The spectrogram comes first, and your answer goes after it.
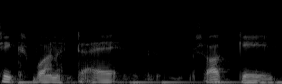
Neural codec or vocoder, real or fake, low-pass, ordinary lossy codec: none; real; 7.2 kHz; none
